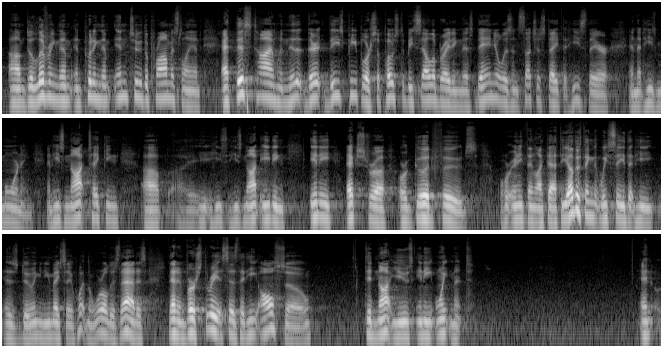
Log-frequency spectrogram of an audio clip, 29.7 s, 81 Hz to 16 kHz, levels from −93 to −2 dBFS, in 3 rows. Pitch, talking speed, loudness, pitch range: 135 Hz, 180 wpm, -28 LUFS, 120-150 Hz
